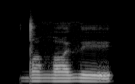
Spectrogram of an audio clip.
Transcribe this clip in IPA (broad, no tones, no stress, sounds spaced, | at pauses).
dˤ ə ðˤ ɛ ð e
